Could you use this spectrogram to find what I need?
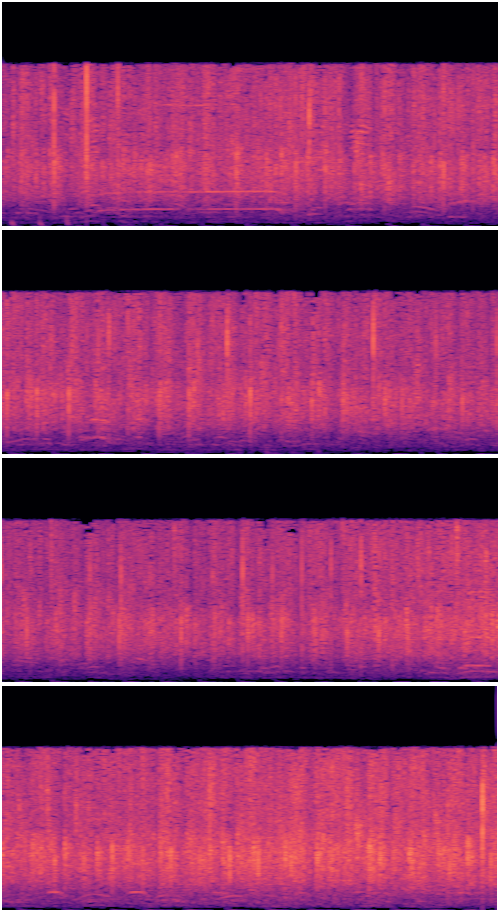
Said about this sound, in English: We were clapping hands to people, but let's now stand up and clap our hands to Lord Jesus.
